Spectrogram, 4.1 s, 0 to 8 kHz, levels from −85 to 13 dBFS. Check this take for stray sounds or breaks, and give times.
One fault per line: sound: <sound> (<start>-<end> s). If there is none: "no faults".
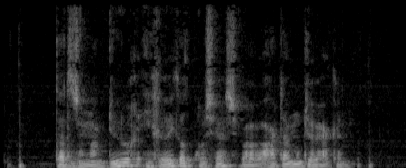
no faults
